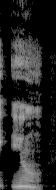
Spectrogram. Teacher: اب یہ الف ہے، اس الف پر زیر ہے تو ای کو نام ان پر نون ساکن کے بعد سین ہے اور سین حروف اخفا ہے تو ان نہیں ایوں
